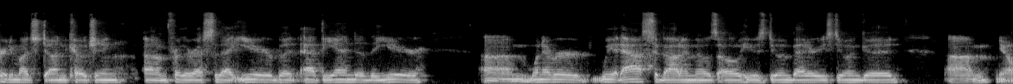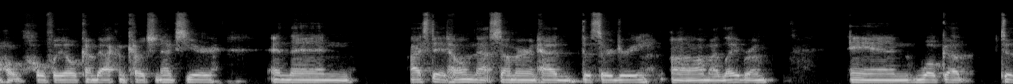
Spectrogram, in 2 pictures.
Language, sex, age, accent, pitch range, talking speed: English, male, 20-39, American, 100-110 Hz, 190 wpm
